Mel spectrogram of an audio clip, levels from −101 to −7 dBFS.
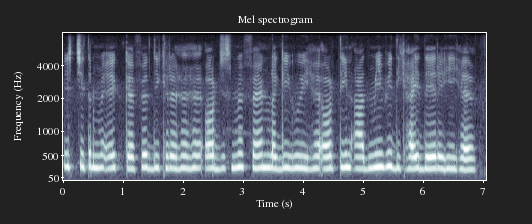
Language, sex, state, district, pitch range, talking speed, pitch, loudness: Hindi, female, Jharkhand, Palamu, 240-255 Hz, 180 wpm, 250 Hz, -14 LUFS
